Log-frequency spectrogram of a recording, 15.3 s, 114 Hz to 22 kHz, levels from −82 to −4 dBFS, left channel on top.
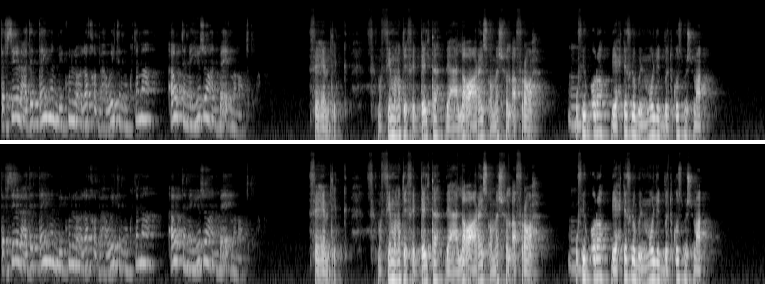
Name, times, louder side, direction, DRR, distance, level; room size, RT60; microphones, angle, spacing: voice 1, 0.0-3.0 3.4-4.9 11.4-11.7, left 2 dB, 40° left, -5 dB, 3.5 m, -32 dB
voice 2, 6.2-6.7 7.4-10.8 11.5-14.0, right 2 dB, 20° right, 11 dB, 0.8 m, -23 dB
18.5 x 17.0 x 2.9 m, 0.63 s
head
